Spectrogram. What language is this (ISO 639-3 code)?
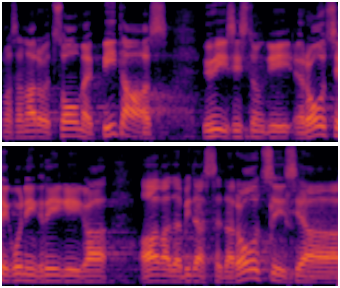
est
